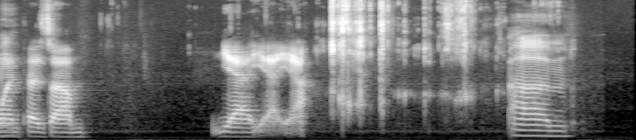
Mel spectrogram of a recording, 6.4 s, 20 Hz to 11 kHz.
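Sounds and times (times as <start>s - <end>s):
speech: 0.0s - 1.0s, 2.2s - 3.4s, 5.1s - 5.8s
chewing crunchy potato chips: 3.2s - 5.8s.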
